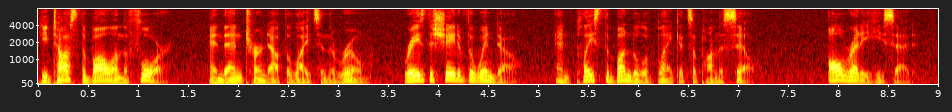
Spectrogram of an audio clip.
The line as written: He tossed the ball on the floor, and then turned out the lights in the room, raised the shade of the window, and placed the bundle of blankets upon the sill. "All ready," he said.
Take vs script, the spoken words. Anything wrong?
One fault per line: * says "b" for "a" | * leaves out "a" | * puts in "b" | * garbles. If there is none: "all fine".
all fine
